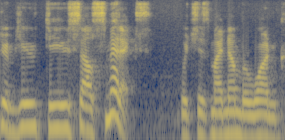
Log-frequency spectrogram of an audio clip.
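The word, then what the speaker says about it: Smithwick's: As I said, it's pronounced Smittix, but it's spelled Smithwix.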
